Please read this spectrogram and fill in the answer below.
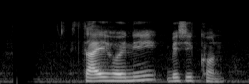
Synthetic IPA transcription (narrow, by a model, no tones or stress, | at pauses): st̪ʰajɦojnibeʃikʰːon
